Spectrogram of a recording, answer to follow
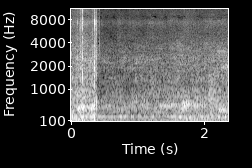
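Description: Tiny electric rotor motor of a toy RC helicopter cutting out on a nearly flat battery: a faint whir with two short clicks, stopping about half a second in, then only faint room noise.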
